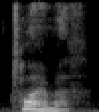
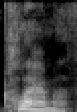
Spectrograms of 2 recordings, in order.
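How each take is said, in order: First: The word begins with a T sound. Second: The word begins with a K sound. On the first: This is how an early explorer said it. "what Fremont calls it with a T" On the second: This is how people say it today. "you and I say the word Klamath with a K"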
